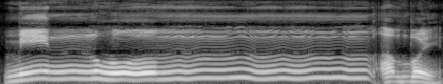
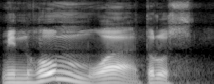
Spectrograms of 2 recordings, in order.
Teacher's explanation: Mim mati bertemu dengan waw. Dengung ke tak dengung? Tak dengung. Jelaskan bacaan kita. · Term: izhar syafawi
